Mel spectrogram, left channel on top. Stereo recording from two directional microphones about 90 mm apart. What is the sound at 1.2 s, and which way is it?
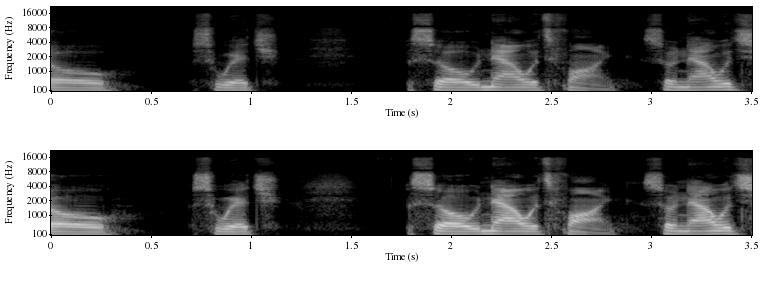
Speech, 35° left (ahead or behind).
